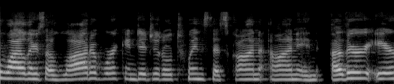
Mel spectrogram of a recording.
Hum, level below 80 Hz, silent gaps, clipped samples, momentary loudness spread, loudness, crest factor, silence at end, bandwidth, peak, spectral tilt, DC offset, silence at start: none; -78 dBFS; none; under 0.1%; 8 LU; -26 LUFS; 16 dB; 0 s; 12.5 kHz; -8 dBFS; -3.5 dB/octave; under 0.1%; 0 s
